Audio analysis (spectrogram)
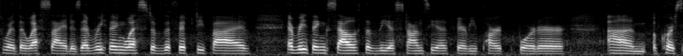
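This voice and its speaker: A woman with a Californian American accent giving measured, explanatory answers in a conversational interview as a local political candidate, recorded outdoors. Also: low-pitched. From California, United States. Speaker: city council candidate, interviewee. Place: outdoors in a park.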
